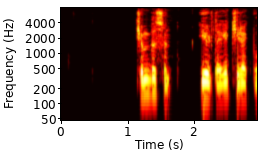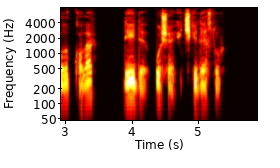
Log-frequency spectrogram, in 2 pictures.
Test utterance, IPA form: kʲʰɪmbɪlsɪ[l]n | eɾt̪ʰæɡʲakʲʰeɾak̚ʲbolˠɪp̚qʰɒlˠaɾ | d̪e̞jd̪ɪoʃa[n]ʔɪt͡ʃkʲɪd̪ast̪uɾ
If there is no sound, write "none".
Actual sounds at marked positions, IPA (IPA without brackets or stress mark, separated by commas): none, none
